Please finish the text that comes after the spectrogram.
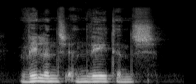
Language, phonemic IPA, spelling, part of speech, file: Dutch, /ˌwɪlə(n)sɛnˈwetə(n)s/, willens en wetens, adverb, Nl-willens en wetens.ogg
- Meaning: on purpose, deliberately, knowingly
